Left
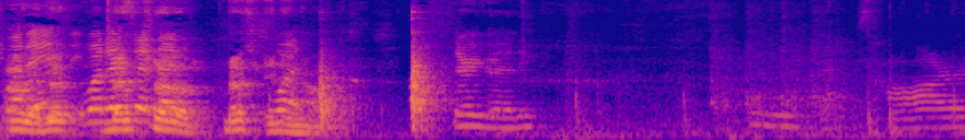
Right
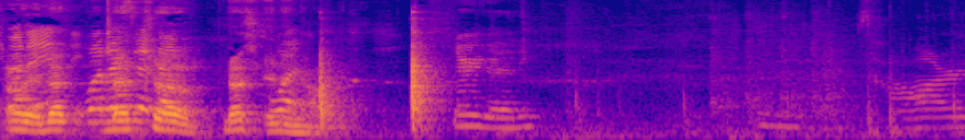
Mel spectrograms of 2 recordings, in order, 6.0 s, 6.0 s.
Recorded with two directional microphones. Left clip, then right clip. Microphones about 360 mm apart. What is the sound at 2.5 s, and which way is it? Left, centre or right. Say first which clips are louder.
Dishes: right 3 dB; centre.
